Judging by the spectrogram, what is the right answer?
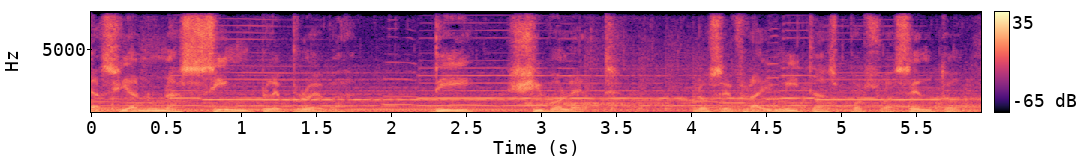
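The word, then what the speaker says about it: Shibboleth: Di Shibolet. Los efraimitas, por su acento, no podían pronunciar la sh y decían Shibolet.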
